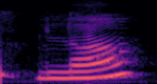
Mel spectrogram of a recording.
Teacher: ल अक्षर का उच्चारण करते समय भी वायु जीभ के दोनों तरफ से निकलती है। इसलिए इसे पार्श्विक ध्वनि माना जाता है।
